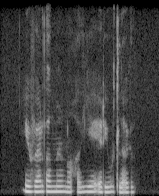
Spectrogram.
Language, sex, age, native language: Icelandic, female, 13, Polish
